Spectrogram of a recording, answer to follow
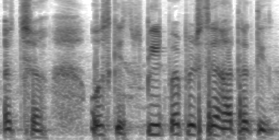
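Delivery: usual speaking voice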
